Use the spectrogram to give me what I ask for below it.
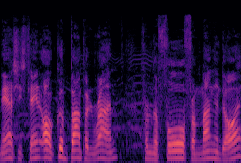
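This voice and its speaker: Speaking with an Australian accent, a man talks at a moderate pace with fairly high pitch and ordinary pitch variation. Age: 60s. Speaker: sports commentator. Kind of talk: live commentary. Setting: commentary box at stadium.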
